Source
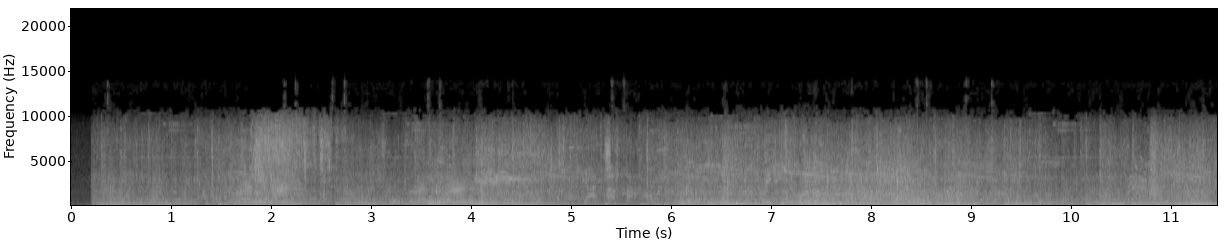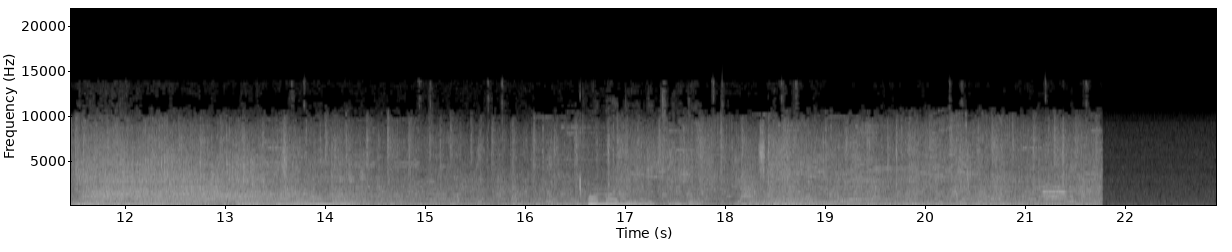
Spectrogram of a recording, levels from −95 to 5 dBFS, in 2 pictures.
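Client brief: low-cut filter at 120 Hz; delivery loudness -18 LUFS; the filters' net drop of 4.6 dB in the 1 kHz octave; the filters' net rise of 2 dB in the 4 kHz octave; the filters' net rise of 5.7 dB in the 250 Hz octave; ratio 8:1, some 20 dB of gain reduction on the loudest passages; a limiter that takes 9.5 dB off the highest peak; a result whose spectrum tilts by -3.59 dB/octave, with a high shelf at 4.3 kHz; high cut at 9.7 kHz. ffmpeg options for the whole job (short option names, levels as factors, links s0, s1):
-af "highpass=120,lowpass=9700,equalizer=f=250:t=o:g=8,equalizer=f=1000:t=o:g=-6.5,equalizer=f=4000:t=o:g=6.5,highshelf=f=4300:g=-6.5,acompressor=threshold=0.00708:ratio=8,volume=25.1,alimiter=limit=0.355:level=0:latency=1"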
